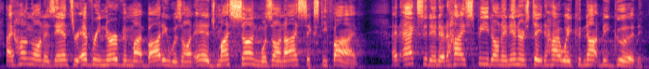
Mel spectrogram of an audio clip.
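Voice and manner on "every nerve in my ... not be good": ordinary talk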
